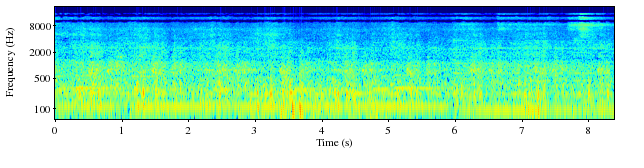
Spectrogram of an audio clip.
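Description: Taiwan Railway EMU3000 electric express train running through the station without stopping, close alongside the platform: a loud, steady rush of wheels on rail with repeated clicks and a low steady hum under it.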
